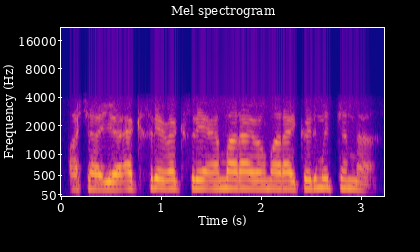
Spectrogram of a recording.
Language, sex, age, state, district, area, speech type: Kashmiri, male, 45-60, Jammu and Kashmir, Srinagar, urban, conversation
